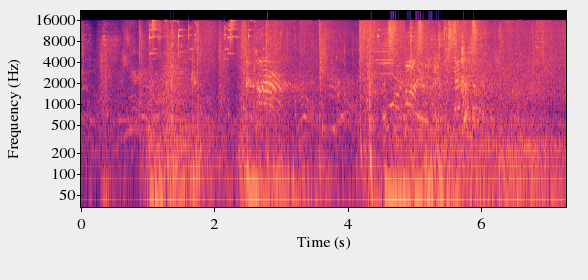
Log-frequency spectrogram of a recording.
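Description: Glowing spells whoosh and shimmer.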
